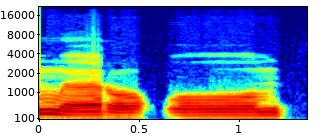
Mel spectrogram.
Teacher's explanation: ro sukun sebelumnya ada huruf yang berharokat fathah dinamakan tebal ro tafhim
